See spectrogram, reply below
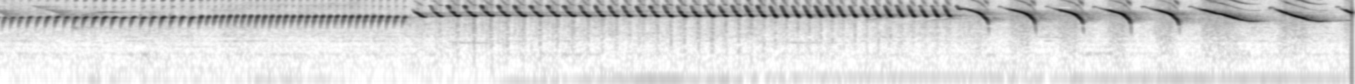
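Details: Canary song used to stir stressed canaries into singing: a steady, buzzy high roll, then a faster rattling tour, then a slower series of loud, sharply falling whistled notes.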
